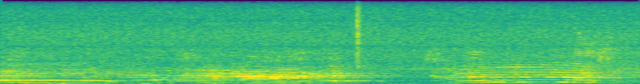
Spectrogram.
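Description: Faint cattle mooing: a few long moos one after another, each rising and then falling in pitch.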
